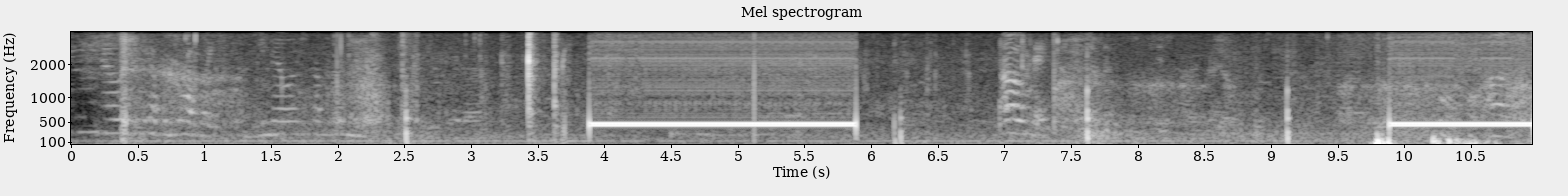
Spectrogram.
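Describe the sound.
A telephone line tone sounds while a call is placed to leave a voicemail. Two steady, sustained beeps at one constant pitch each last about two seconds, separated by a quieter stretch with soft clicks.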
